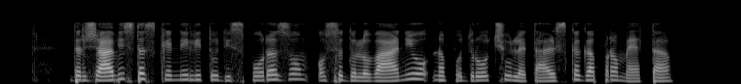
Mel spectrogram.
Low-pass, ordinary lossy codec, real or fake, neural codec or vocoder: 7.2 kHz; none; real; none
